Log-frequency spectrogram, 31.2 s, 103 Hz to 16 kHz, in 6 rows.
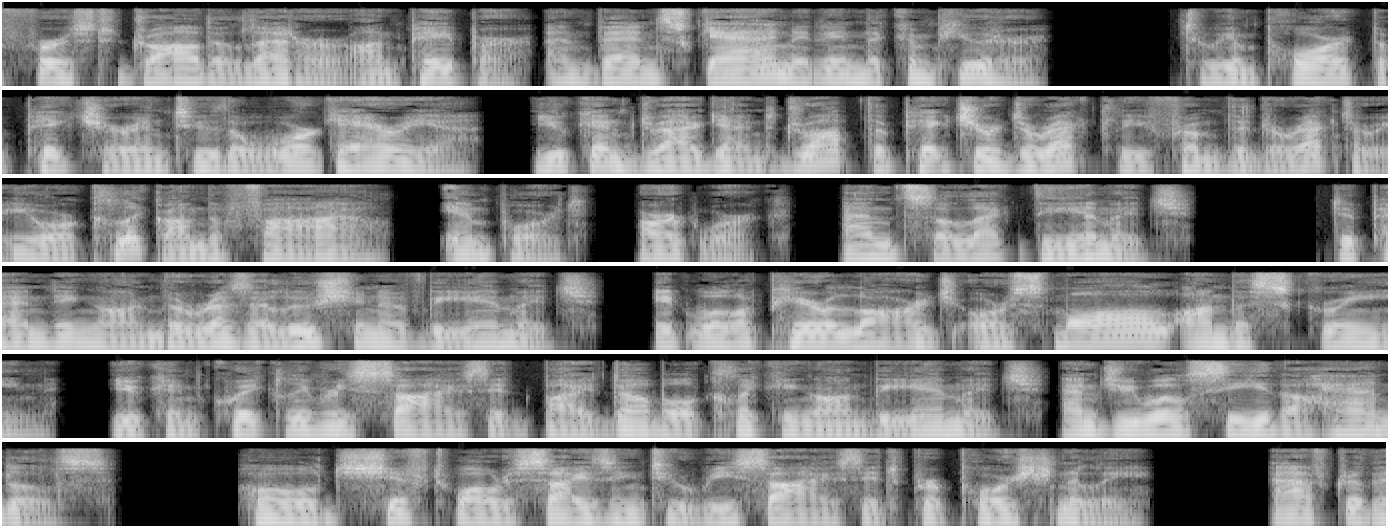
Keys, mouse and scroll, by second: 2.4-3.0 alt+scroll down 1, 5.3 click, 6.0 scroll up 1, 6.9 click, 12.5-17.1 drag, 17.7 scroll up 1, 18.4 alt+scroll up 1, 18.7 click, 18.9-22.4 drag, 20.3-21.4 shift+drag, 22.4-25.1 drag, 25.5 space, 25.7 click, 26.0 space, 27.8-31.1 drag.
